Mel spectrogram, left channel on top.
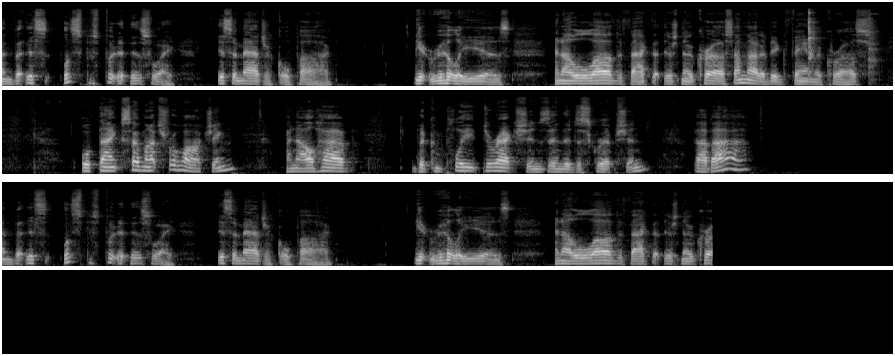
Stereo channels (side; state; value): right; drops out; at 7.1 s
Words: but let's just put it this way. It's a magical pie. It really is. And I love the fact that there's no crust. I'm not a big fan of crust. Well, thanks so much for watching, and I'll have the complete directions in the description. Bye-bye.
